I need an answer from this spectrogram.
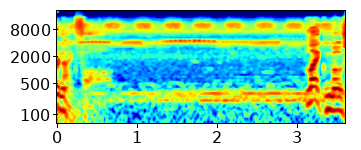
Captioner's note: crickets chirping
